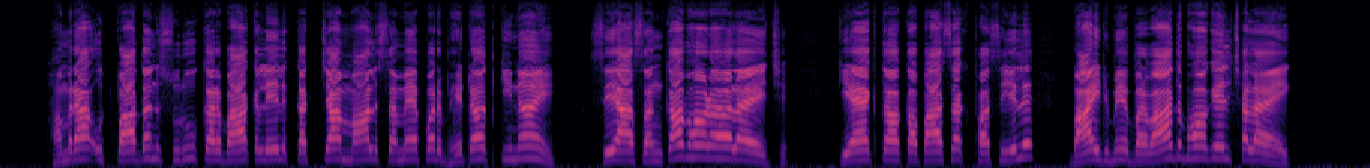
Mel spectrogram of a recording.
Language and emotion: Maithili, fearful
